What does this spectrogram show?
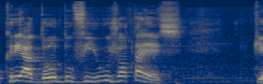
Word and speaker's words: Vue: Vue é uma palavra em francês que significa view, né? Seria a pronúncia como view.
